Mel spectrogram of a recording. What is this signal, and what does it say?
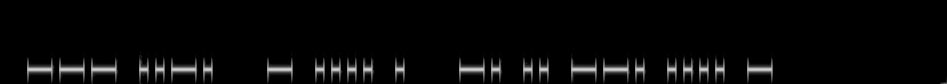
Morse code, heard as a keyed tone, about 15 wpm, 700 Hz. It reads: OF THE NIGHT
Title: Speed-Racing - Sets of 5 Words 15wpm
